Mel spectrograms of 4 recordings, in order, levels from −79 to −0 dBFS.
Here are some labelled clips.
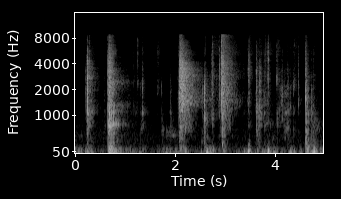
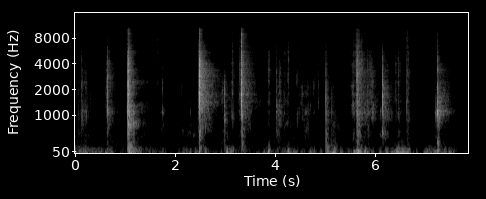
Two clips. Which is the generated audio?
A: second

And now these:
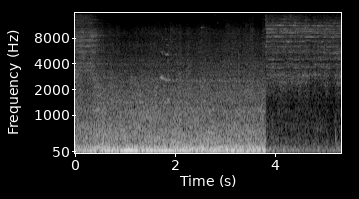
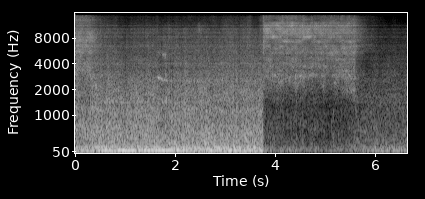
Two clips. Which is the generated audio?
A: second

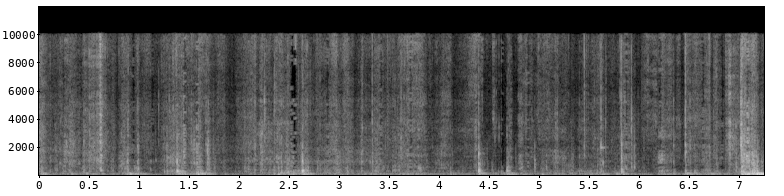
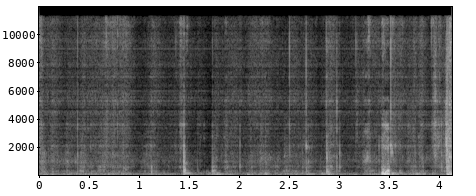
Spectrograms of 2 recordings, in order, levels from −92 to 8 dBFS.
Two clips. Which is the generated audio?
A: second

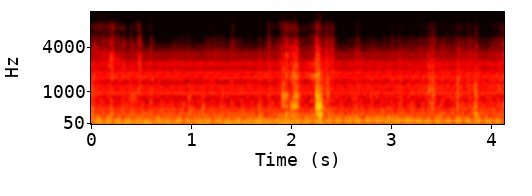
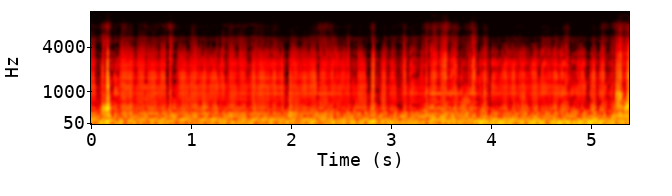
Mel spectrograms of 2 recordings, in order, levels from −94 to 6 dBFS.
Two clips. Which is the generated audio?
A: second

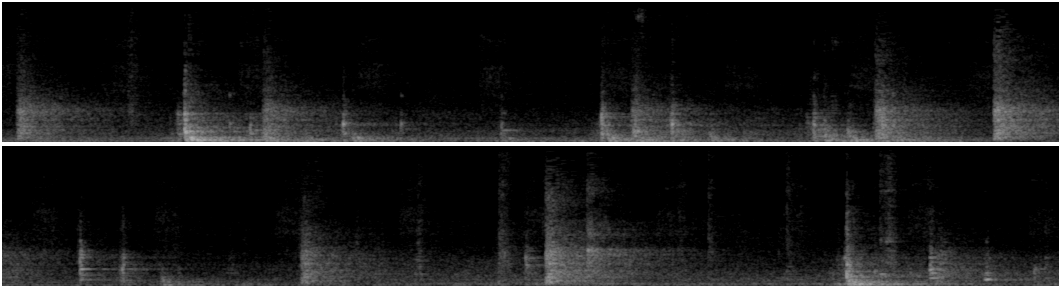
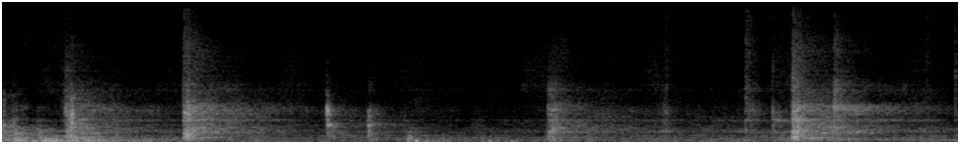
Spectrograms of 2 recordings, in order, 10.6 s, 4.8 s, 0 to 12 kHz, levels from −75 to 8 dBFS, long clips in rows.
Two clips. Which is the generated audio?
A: second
